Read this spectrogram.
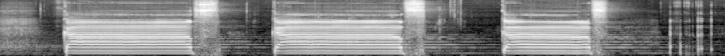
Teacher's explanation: জিহ্বার গোড়া থেকে একটু আগে বাড়িয়ে তার বরাবর উপরে তালুর সঙ্গে লাগিয়ে একটি হরফ উচ্চারিত হয়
